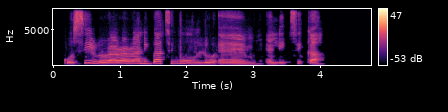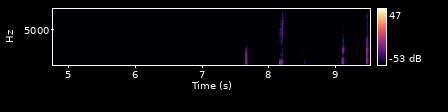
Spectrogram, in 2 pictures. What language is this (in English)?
Yoruba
